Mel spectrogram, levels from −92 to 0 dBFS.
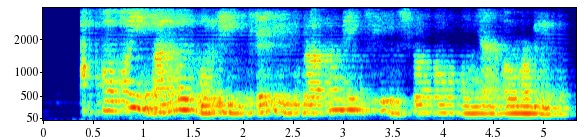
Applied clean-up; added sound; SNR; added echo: neural mask model DeepFilterNet 3.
